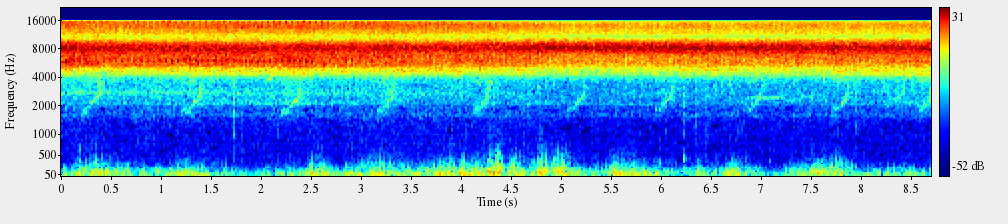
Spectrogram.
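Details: Steady shrill of a large brown cicada on a tree in midsummer, a constant high buzz, with faint short rising chirps repeating under a second apart and low rustling noise.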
